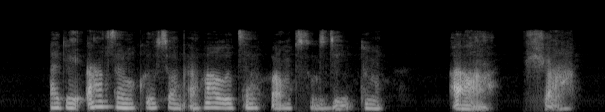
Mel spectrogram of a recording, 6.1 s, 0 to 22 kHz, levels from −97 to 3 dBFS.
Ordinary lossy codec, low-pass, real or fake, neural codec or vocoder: AAC, 48 kbps; 7.2 kHz; fake; codec, 24 kHz, 1.5 kbps, HILCodec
